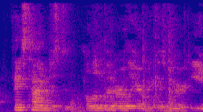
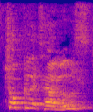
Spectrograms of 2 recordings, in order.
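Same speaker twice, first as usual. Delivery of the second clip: loud, high, drawn-out cry; excited shout; 11 semitones higher, 10 dB louder than usual. Real, not acted. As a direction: shout it out delighted. Shouting a silly exclamation.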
